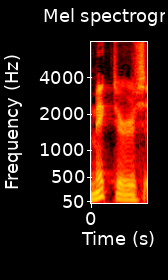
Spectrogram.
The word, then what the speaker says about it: Michter's: The first time Michael has, on the first try, gotten Michter's announced and pronounced correctly.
